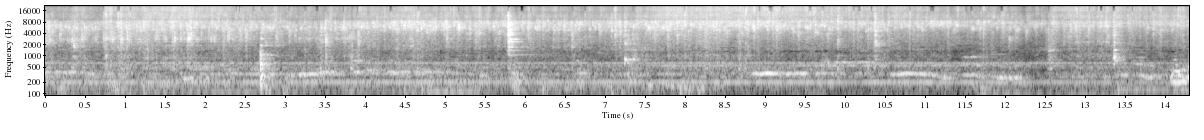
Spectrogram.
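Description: Beef ribs frying in oil and meat juices in a pan, a steady close sizzle and crackle that continues evenly throughout with occasional clinks of utensils.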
